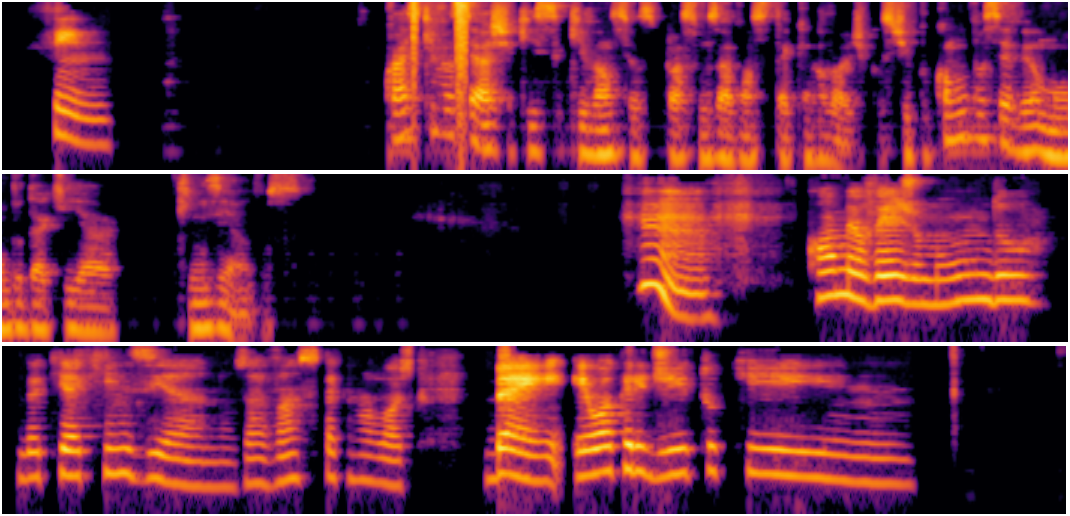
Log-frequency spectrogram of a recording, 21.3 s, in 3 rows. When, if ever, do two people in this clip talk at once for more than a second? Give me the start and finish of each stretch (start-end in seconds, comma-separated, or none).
none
